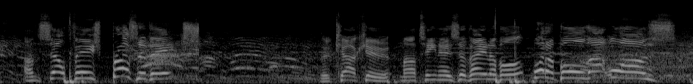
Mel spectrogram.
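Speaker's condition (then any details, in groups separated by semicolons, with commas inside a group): No condition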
